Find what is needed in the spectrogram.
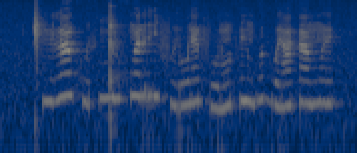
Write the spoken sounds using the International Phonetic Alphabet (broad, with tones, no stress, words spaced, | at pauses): ǀʰy˨lã˥ xʷi˨θŋ͡ǃy˦xʷã˥ ri˦fɨ˩ ɾo˦ɾɛ̃˦ fo˩ɾõ˦ θĩ˦ ɡʷe˥ɡʷɛ˨ ɾã˦θã˦ŋʷẽ˦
